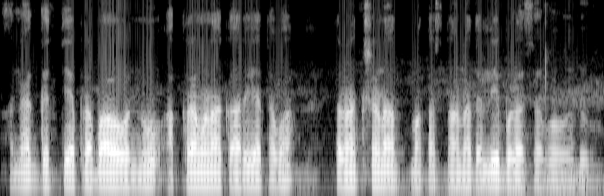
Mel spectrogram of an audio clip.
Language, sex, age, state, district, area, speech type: Kannada, male, 30-45, Karnataka, Bangalore Rural, rural, read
